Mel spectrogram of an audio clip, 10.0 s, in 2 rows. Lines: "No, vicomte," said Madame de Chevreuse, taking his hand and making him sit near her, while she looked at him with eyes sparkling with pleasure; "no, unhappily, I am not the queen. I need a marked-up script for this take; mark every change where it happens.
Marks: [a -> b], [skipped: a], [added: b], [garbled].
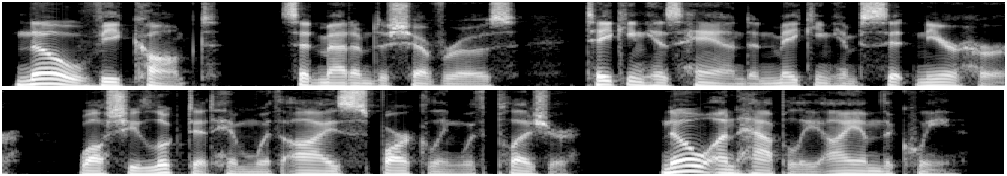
"No, vicomte," said Madame de Chevreuse, taking his hand and making him sit near her, while she looked at him with eyes sparkling with pleasure; "no, unhappily, I am [skipped: not] the queen.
